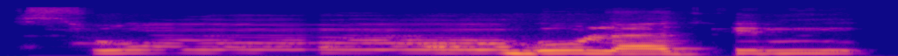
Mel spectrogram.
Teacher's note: নুন সাকিন এবং তানবিনকে মিমের মতো করে পড়তে হবে, অর্থাৎ মিম দ্বারা পরিবর্তন করে দিতে হবে। উচ্চারণে তখন আর নুন থাকবে না, এটা মিমের মতো উচ্চারণ হবে। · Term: ইকলাব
